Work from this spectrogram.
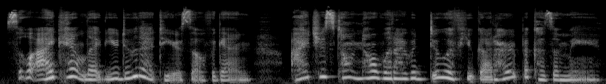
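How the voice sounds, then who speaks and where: Woman acting a husky, sweetly possessive yandere girlfriend. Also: fairly high pitch, lively intonation, normal speed, full character voice. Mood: hurt, pleading. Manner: coaxing, saccharine, dramatic, with breathy half-whispered asides. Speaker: ASMR voice actor. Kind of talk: intimate roleplay audio acting.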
